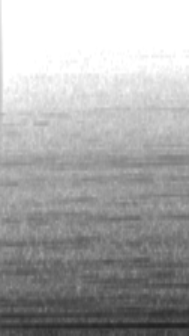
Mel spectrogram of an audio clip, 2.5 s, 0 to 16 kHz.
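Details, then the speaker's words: 2007 Jeep Compass Sport, 4-cylinder with CVT, about 229,555 miles, driving and accelerating with no check-engine light: steady low drone holding one pitch, growing louder as it pulls away; normal CVT sound. "as you can see no check engine lights on i am breaking the wheel's not shaking i'm accelerating it's that cvt right there"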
